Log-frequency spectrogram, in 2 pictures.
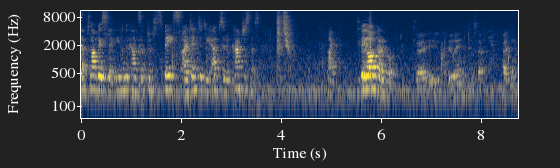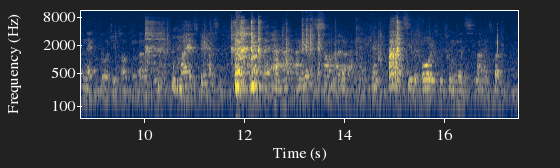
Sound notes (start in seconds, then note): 3.6 blows air; 11.6 coughs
